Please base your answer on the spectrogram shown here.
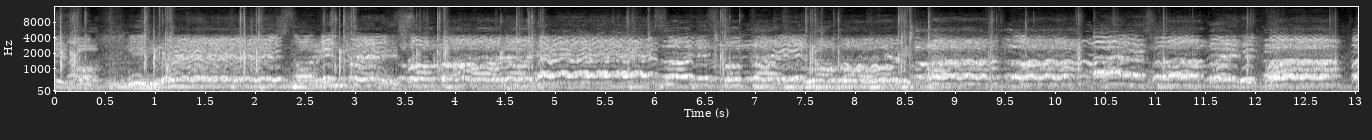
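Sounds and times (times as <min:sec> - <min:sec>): operatic singing by several voices: 0:00.0 - 0:13.0.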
